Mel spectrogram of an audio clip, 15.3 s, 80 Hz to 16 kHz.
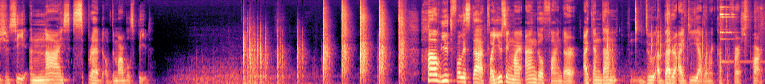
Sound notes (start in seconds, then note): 3.6 marbles rolling; 6.4 claps hands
